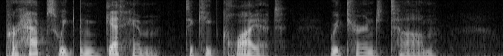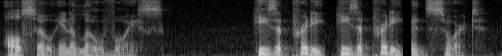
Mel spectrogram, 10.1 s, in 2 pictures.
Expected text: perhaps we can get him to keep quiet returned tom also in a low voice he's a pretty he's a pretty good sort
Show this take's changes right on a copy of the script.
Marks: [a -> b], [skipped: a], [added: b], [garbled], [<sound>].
perhaps we can [dropout] get him to keep quiet returned tom also in a low voice he's a pretty he's a pretty good [dropout] sort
